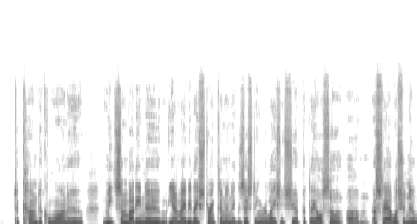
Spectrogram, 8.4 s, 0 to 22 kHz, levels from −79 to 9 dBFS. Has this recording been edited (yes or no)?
no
